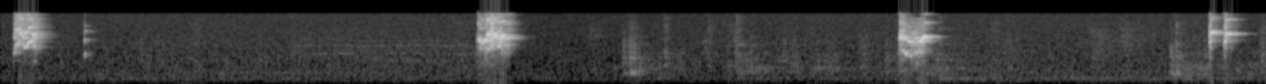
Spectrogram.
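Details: Rosy-faced lovebird, with urban traffic and bicycle sounds noted in the recording; four loud, harsh, shrill squawks spaced about three seconds apart, with near silence between them.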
